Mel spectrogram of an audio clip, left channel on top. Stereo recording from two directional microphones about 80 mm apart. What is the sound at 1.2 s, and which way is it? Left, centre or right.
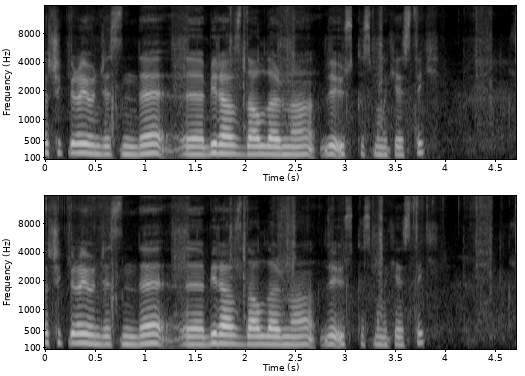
Speech, left.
